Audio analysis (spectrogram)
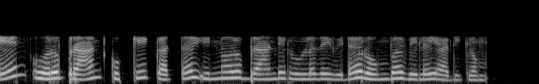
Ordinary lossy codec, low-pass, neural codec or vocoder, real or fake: Opus, 16 kbps; 3.6 kHz; none; real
